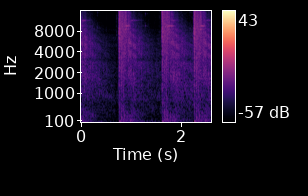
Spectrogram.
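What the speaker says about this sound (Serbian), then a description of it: "po pucanju se već vidi da je starija igrica" Gunfire from an older video game: three loud, sharp shots at uneven intervals, each one cutting in abruptly and trailing into a noisy decay, with no talking.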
